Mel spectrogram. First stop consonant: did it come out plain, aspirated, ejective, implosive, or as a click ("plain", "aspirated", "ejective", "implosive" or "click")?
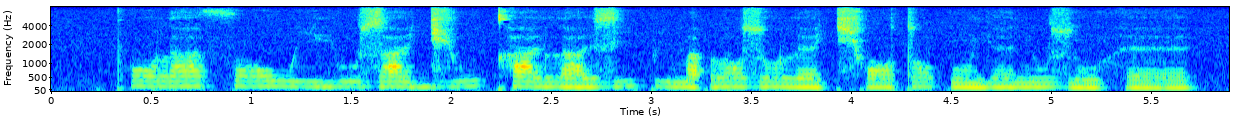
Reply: aspirated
